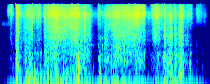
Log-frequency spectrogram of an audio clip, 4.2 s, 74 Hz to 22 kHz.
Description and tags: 25 Cardboard Scooting
cardboard, paper, box, foley, moving, scooting, handling,
box, cardboard, scooting, foley, paper, handling, moving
